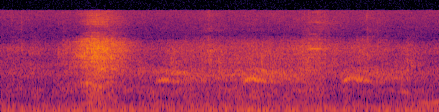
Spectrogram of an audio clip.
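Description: Faint bird calls: one harsh, rasping call about half a second in, then a few short, faint chirps.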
